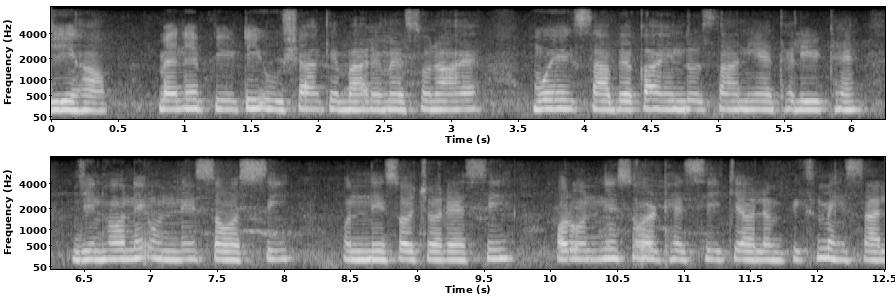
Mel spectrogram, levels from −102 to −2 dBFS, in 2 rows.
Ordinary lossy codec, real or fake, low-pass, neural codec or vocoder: none; fake; 7.2 kHz; vocoder, 22.05 kHz, 80 mel bands, WaveNeXt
